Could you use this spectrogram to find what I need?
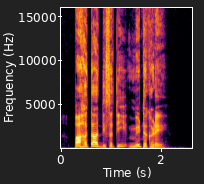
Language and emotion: Marathi, neutral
